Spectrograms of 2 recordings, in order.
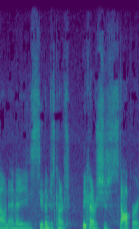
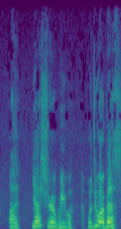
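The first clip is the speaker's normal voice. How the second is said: very high, loud, panicked, frightened stammer; 10 semitones higher, 11 dB louder than usual.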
